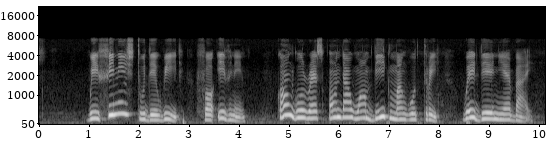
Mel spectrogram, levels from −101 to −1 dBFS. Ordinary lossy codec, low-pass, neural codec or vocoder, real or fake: none; 7.2 kHz; none; real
